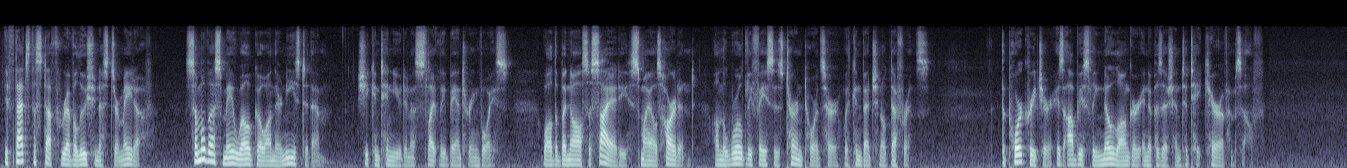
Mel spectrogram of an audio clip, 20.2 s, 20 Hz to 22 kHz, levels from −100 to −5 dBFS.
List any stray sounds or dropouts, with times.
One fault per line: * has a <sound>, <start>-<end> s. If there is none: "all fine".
all fine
